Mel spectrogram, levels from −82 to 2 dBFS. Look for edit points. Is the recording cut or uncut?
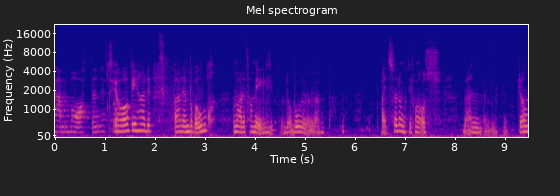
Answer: cut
